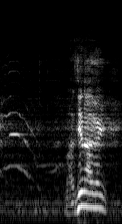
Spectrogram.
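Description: A man speaking into a microphone through a loudspeaker system, his speech coming back about a second and a half in. Before it comes a brief high call that falls in pitch.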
